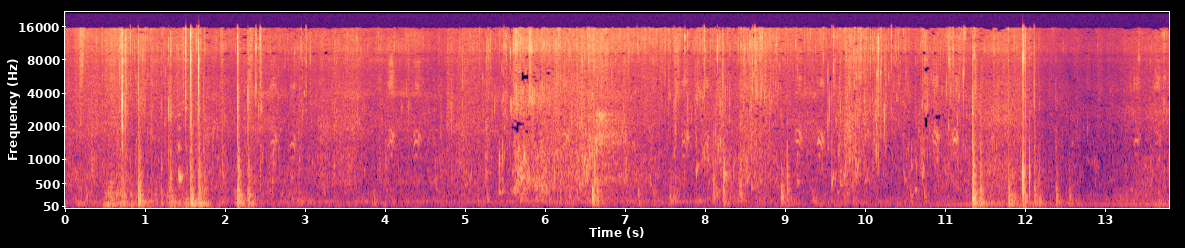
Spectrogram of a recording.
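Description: Kayak paddle splashing through the water and knocking against the kayak as the boat rocks off balance, with the loudest knocks near the end as the paddle strikes the bow-mounted camera.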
